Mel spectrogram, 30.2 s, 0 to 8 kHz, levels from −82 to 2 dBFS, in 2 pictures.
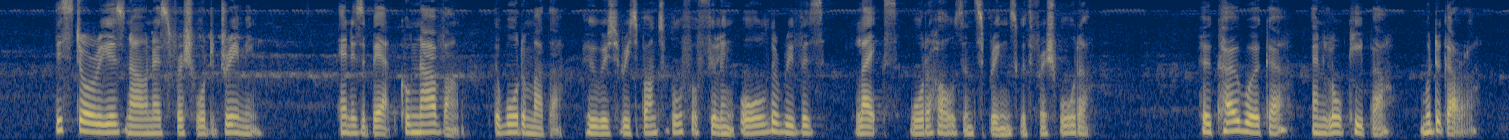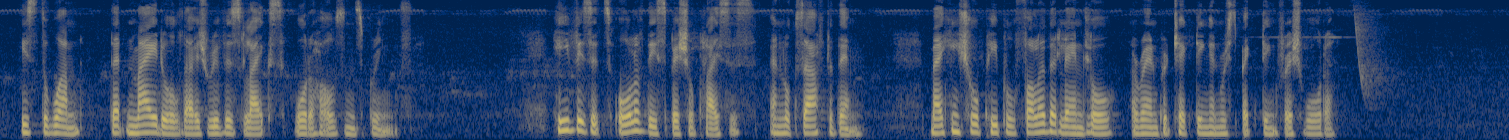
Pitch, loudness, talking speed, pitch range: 160 Hz, -23 LUFS, 140 wpm, 145-175 Hz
